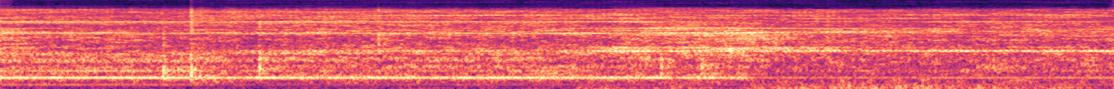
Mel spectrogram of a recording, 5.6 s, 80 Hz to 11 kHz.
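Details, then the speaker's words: 10-year-old Maruti Suzuki Swift diesel, key on, engine not started: steady loud rushing whoosh with no engine beat; radiator fan runs constantly at full speed as soon as key is on, cause not yet diagnosed. "इस गाड़ी में problem ये है कि इसका जो radiator fan है, चाबी देते ही एकदम फुल स्पीड में घूमता है। गाड़ी स्टार्ट करने की ज़रूरत नहीं, चाबी ऑन करते ही एकदम फुल स्पीड में घूमता है।"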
